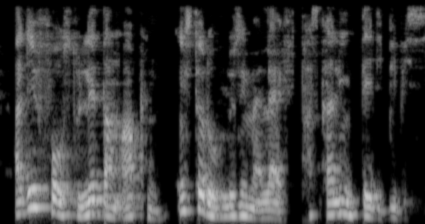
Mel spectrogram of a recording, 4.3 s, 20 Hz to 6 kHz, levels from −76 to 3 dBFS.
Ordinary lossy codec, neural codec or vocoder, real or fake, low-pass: none; none; real; 5.4 kHz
